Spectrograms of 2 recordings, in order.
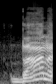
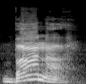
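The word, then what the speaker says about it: בנה: baniyan which means building bonner is the the right way to say it a tiny no way because we looked it up and uh that's how you say it bana so the taino wears right not the so-called jewish way bana okay and uh you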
